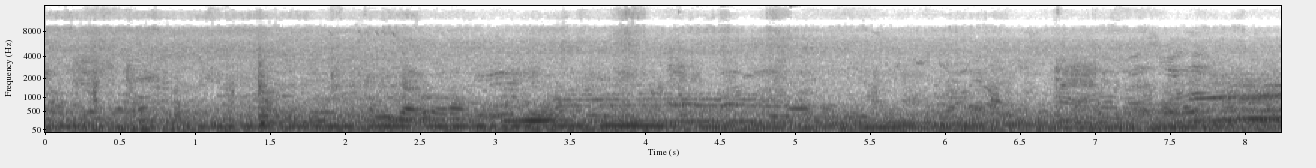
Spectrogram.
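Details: Agitated cattle coming down off a truck, a herd described as raging: low, drawn-out droning moos blend into one another over a steady rumble, with faint voices and background music.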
